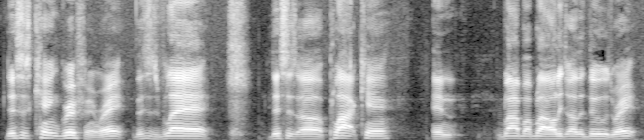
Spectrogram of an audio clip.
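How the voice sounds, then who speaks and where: A man hosts a casual stock market livestream with a blocked-nose, nasal sound, using slang and repeating phrases for emphasis. His voice is medium-pitched with fairly even intonation at a moderate pace.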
